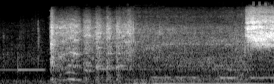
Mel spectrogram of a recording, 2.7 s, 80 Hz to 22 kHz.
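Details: 4.8L LS V8 in a totaled Chevy Silverado (chunked stock fan clutch), restarted: starter whirs briefly, then it catches and settles into a steady, even, smooth low-rumble idle; sounds healthy.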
